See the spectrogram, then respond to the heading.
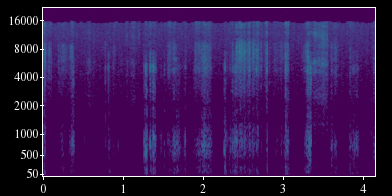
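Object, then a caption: Gel pen on paper notebook page. A gel pen with a metal tip writes cursive on a flat, black lined paper notebook page. Quiet, scratchy strokes glide and catch on the paper in short, uneven bursts with brief pauses between them, each fading almost instantly. The sound sits mostly in the midrange, with faint bright scratching on top.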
